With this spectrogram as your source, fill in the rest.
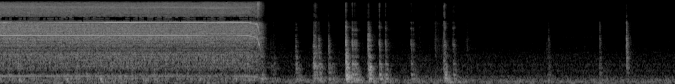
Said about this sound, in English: you can actually just drill the spacer out at just a hair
